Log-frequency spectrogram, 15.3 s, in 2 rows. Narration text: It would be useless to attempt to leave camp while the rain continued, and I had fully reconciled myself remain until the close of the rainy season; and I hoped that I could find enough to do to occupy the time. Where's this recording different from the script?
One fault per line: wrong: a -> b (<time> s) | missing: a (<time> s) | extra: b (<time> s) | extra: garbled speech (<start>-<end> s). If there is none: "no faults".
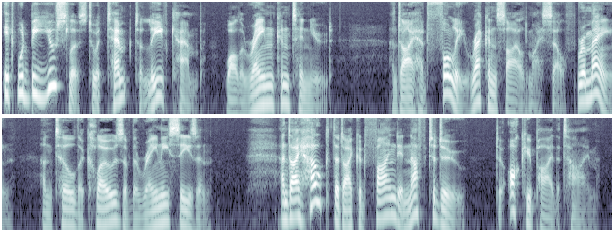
no faults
